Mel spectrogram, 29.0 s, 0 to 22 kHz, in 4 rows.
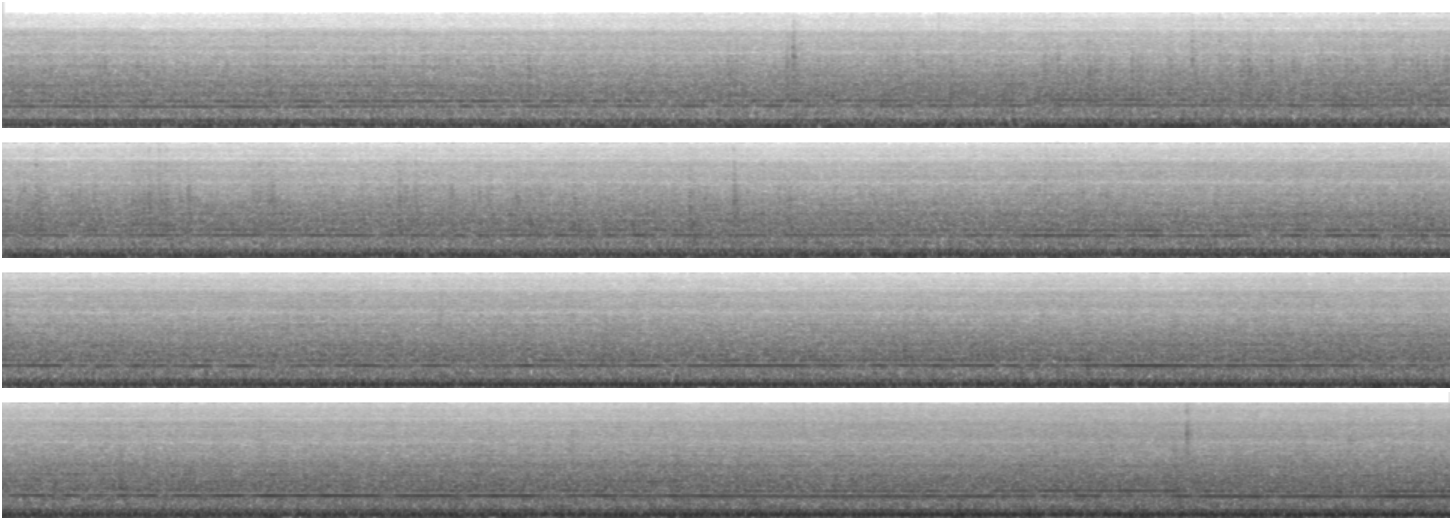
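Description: Larue 7460 snowblower's 450 hp Allis-Chalmers engine running under load while throwing snow into a dump truck alongside. A steady deep drone with a high whine over it, growing gradually louder as the machine comes closer.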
